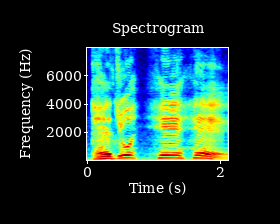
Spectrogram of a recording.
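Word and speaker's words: 대주 혜해: 원래 그 본명은 대주 해해 해가지고 그 해자가 그 지혜 해자에 끝에 글자는 그 바다 해자입니다. 그래서 대주 해해 이렇게 발음해야 되죠.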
